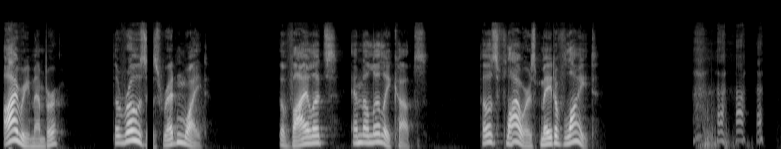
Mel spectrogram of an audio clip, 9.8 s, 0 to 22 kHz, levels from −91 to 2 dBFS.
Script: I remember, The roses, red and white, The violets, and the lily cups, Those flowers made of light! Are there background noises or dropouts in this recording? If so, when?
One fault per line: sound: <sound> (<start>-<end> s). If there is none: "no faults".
sound: dropout (1.8-1.9 s)
sound: laugh (8.7-9.6 s)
